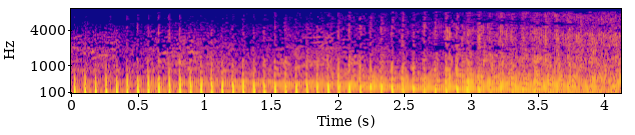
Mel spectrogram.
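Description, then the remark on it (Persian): A helicopter engine roars as it circles over the roof of the US Embassy in Saigon, a fast rhythmic chopping at first that blurs into a steady, heavy drone as it builds. No voices. “صدای قررش موتور بالگرد شدت گرفت.”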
